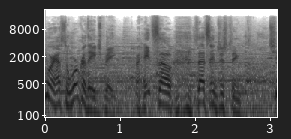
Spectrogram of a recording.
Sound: chuckling

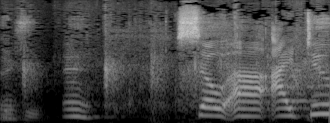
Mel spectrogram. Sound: applause

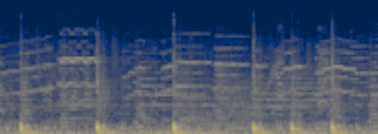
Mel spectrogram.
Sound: reporters shouting

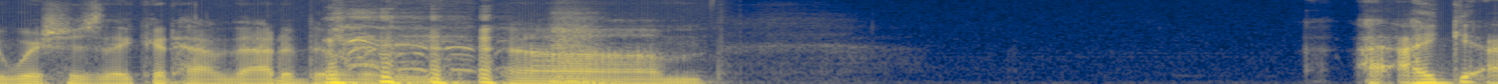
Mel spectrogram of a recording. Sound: laughter

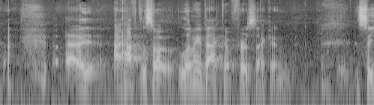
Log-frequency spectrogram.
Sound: laughter

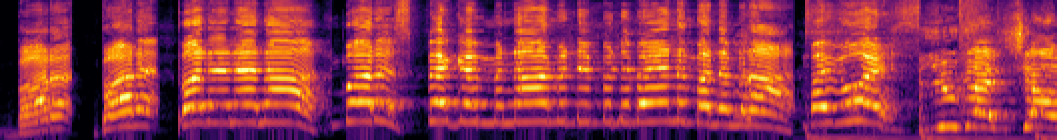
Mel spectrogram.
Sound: mumbles in high pitch voice

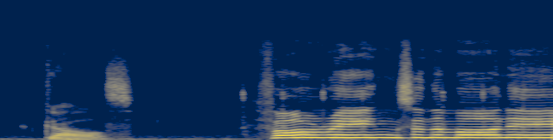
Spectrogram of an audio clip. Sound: clock ticking

